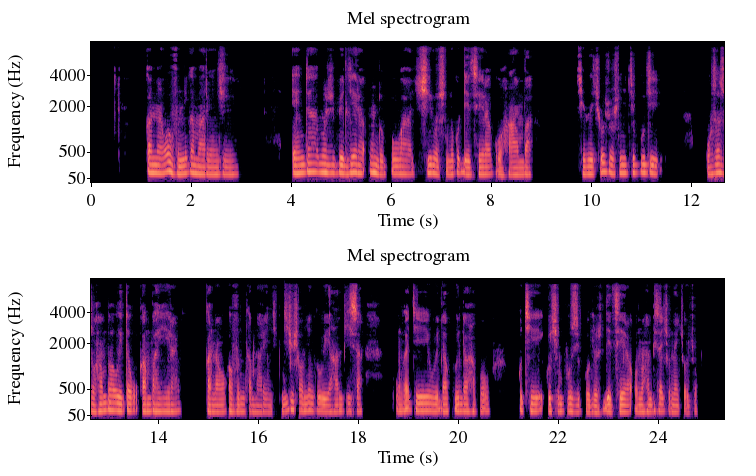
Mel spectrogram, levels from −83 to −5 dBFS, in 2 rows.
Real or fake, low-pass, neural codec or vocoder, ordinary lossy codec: real; 7.2 kHz; none; AAC, 32 kbps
